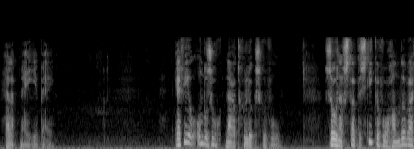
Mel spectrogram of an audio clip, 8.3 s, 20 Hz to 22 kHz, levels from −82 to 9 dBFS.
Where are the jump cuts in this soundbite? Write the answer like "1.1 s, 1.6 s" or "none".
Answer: 3.6 s, 4.4 s, 6.8 s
